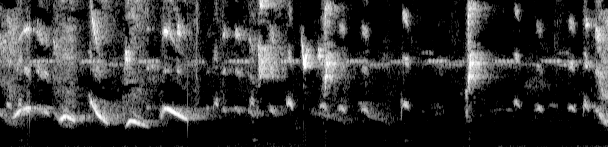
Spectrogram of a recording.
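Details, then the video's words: Green-winged saltator macheando song aimed at other males. A few swooping whistled slurs open the stretch, followed by scattered sharp high chirps and clicks over a thin steady high tone. "CANTO DO TRINCA FERRO MACHEANDO🔥TRINCA FERRO CANTANDO🔥 MELHOR ESQUENTA TRINCA FERRO FRIO"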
